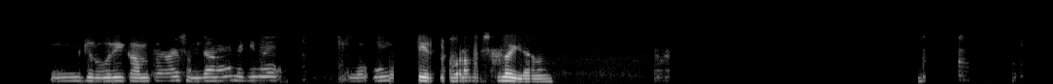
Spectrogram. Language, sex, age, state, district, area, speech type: Dogri, male, 18-30, Jammu and Kashmir, Samba, rural, conversation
